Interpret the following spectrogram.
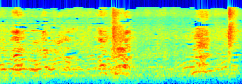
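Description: Only speech: people talking nearby, several voices overlapping.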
